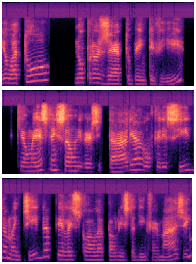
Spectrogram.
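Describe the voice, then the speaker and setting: A bright, sharp tone moves very slowly through very wide pitch swings, with a dry, close sound and no echo. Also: woman, medium pitch for a woman. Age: 70s. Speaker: teacher and biographical counselor. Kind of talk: talk. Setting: at home.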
